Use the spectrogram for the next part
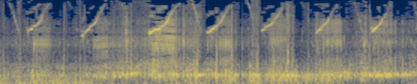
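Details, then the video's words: A wild dolphin swimming underwater off Mikurajima gives short, high, rising whistles, repeated about every half second, sounding as bubbles escape its blowhole. "野生のイルカ、ピーピー鳴き声 御蔵島ドルフィンスイム Dolphin Swim"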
